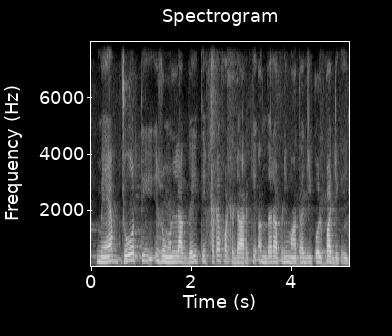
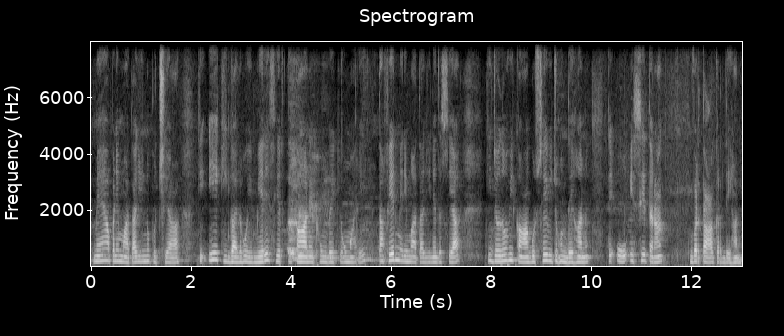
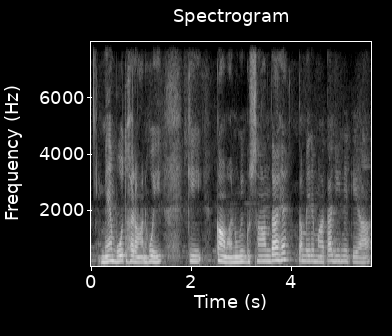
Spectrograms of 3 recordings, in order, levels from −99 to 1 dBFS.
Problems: none marked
